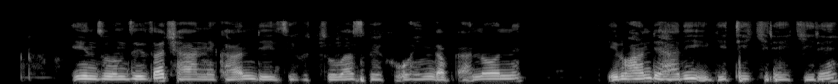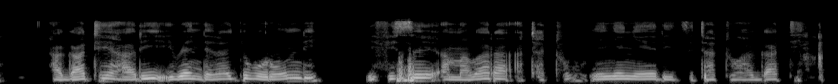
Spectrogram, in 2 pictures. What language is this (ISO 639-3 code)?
run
